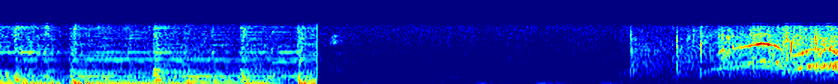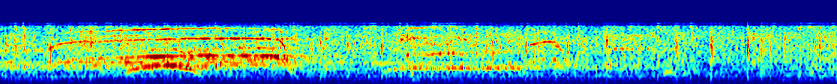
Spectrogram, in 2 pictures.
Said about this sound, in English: Everybody should have a clap track when walking into a room, I'm telling you. You know, that immediately made me stand up straighter.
